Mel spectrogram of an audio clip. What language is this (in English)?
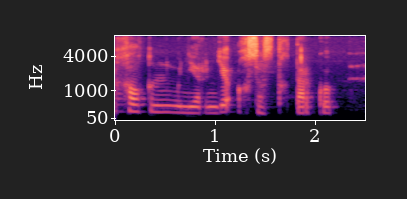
Kazakh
